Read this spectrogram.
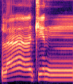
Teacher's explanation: Cara yang kedua, ketika kita berwakaf pada huruf yang bertanda bulat lonjong, maka huruf tersebut dianggap ada. Contoh, kalau kita berwakaf pada kalimat lakinna, maka kalimat lakinna itu menjadi panjang 2 harokat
